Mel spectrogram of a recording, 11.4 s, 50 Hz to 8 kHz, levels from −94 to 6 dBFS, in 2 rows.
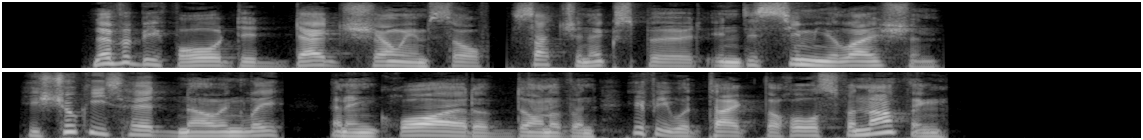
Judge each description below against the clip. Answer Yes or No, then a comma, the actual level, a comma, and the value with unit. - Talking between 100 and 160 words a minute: Yes, average, 145 wpm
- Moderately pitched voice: No, low, 130 Hz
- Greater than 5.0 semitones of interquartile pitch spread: No, average, 3.7 semitones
